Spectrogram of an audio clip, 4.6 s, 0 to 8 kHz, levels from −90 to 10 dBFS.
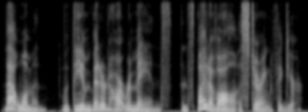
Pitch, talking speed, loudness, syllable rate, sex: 215 Hz, 180 wpm, -20 LUFS, 5.6 syllables/s, female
